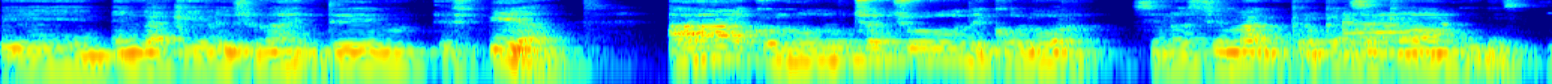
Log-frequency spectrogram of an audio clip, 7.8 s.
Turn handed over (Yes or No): Yes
